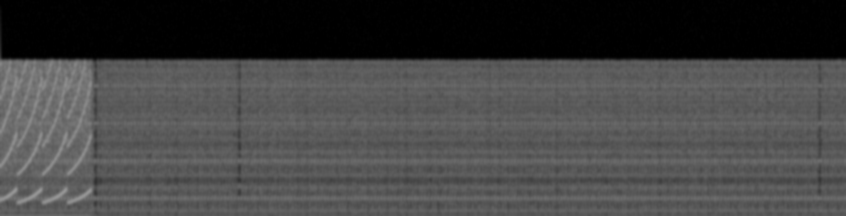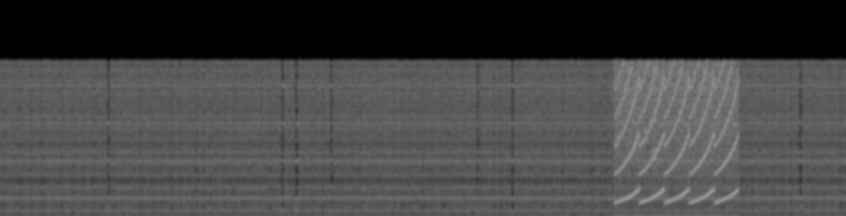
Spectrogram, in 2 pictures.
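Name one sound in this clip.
A warning alarm chirps in quick rising bleeps.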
